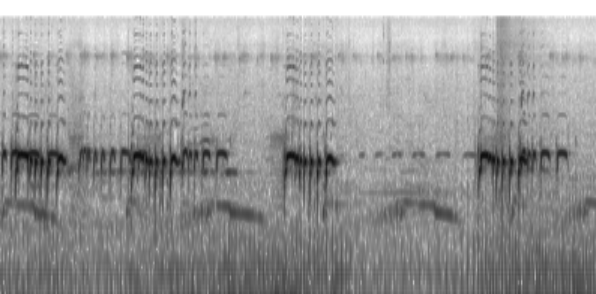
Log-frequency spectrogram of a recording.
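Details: Zebra dove of local stock in full song, used as a lure to provoke singing: four bursts of rapid bubbling coo notes, each closing with clipped hooks, separated by brief quiet gaps.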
